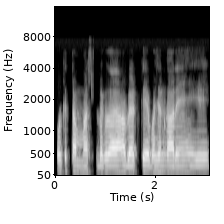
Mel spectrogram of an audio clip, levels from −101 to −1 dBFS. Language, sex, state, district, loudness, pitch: Hindi, male, Uttar Pradesh, Jyotiba Phule Nagar, -15 LUFS, 125 Hz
